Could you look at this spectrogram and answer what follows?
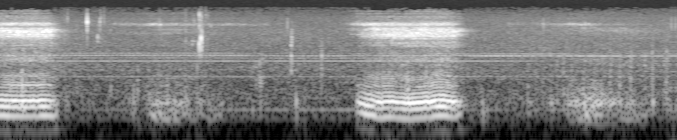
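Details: Dog sound asleep on a lap, snoring: two rattling, buzzing snores about three seconds apart, with quieter breaths between them.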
